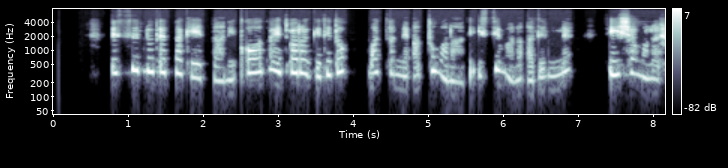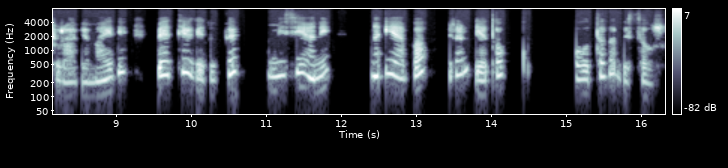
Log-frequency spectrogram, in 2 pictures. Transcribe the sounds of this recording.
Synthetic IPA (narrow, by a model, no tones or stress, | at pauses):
ʔɪsːɪlʊt̪ʼɛt̪ːɐkʰe̞ːt̪ːaːnkʼo̞ːd̪ɐjt͡ʃʼɔɾɐɡɪt̪ɪt̪ɔ | mɐt͡ʃʼːɐnːɛʔɐt̪ːʊmɐnaːt̪ɪʔɪsːɪmɐnɐʔɐd̪ɪlːɛ | t͡ʃʼiːʃːɐmɐlɐʃʊɾaːfɛmɐjd̪ɪ | b̥e̞ːt̪ːɪjaːɡḛːt̪ʊpːɛ | mɪsɪjɐn | nɐʔɪjabːɐ | b̥ɪɾɐlɪjɐt̪ʼɔkː | o̞ːt̪ːɐd̪ɐbɛsːɐws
